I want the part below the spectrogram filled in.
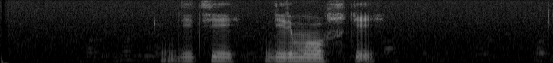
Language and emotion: Russian, sad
